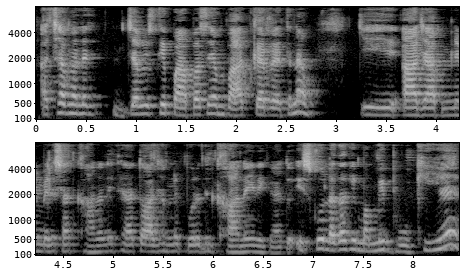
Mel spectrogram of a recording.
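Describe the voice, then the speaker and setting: A woman's voice: lowish voice, steady tone, a little fast, a little mellow, roomy sound. A woman who is a mother and vlogger, chatting casually at home while unwell with a fever. She tells a long story and often breaks into laughter. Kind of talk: casual home vlog chat.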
